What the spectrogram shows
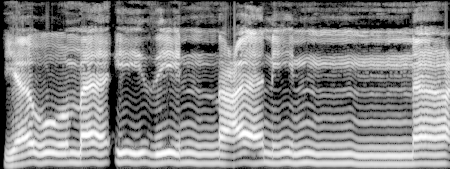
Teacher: তিন আলিফ টেনে মিমকে সাকিন করব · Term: মধ্যে আরজি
